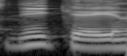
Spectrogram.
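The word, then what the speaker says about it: Nike (νίκη): This word, pronounced Nike in the original Greek language, forms the root word that is repeated several times in these two chapters that we find ourselves in today.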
